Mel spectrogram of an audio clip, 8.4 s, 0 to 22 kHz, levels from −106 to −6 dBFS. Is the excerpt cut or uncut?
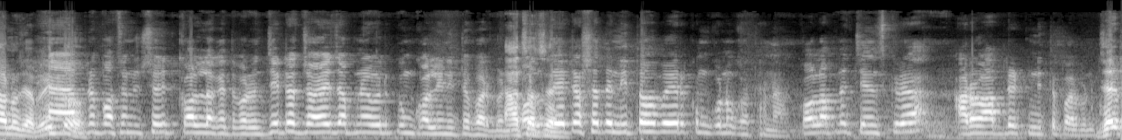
uncut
